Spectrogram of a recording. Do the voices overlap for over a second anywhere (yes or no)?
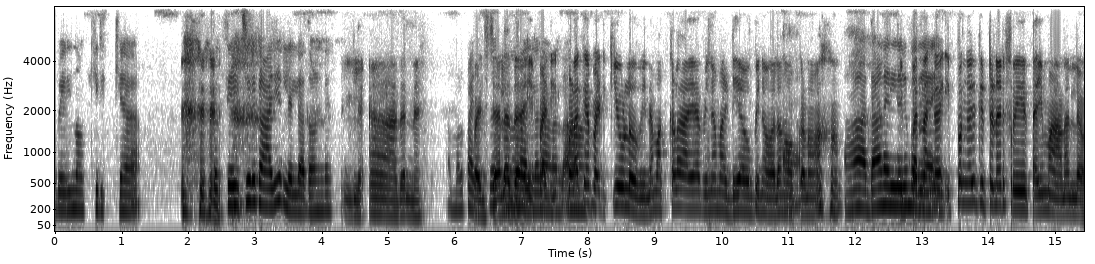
yes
